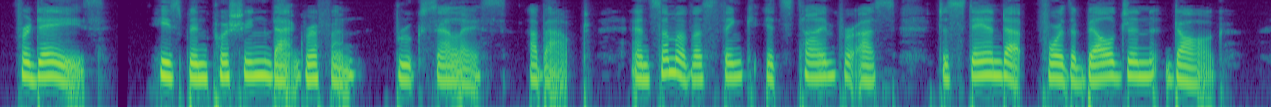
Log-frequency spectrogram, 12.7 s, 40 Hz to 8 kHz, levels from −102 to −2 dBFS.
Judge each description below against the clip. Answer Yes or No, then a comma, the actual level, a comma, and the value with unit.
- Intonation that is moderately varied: No, narrow, 2.3 semitones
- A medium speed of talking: No, slow, 120 wpm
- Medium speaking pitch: Yes, medium, 175 Hz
